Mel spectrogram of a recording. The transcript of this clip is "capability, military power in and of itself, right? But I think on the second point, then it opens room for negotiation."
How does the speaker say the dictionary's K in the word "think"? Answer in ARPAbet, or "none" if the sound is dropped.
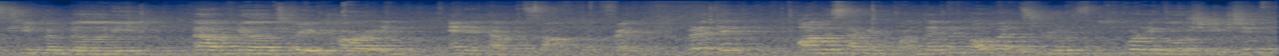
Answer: K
